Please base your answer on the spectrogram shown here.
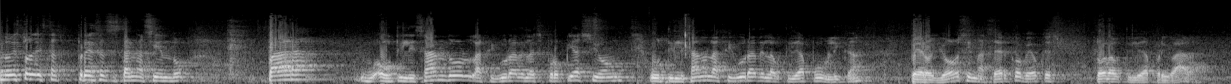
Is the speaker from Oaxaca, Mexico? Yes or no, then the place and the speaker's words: yes; Oaxaca, Mexico; porque están en Oaxaca, y yo soy de Oaxaca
